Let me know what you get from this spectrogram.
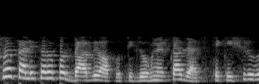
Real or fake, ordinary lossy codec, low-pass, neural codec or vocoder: fake; none; 3.6 kHz; autoencoder, 48 kHz, 128 numbers a frame, DAC-VAE, trained on Japanese speech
